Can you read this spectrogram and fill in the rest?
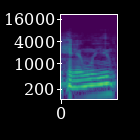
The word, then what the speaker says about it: Hanley: My name is Ethan Hanley, last name is spelled H-A-N-L-E-Y.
